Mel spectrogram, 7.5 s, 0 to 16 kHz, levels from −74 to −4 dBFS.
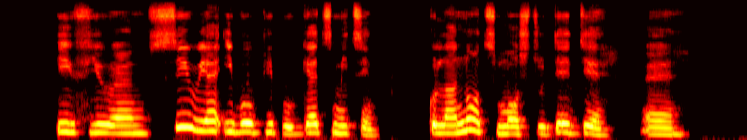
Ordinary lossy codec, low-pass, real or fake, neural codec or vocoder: none; 14.4 kHz; fake; vocoder, 44.1 kHz, 128 mel bands, Pupu-Vocoder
